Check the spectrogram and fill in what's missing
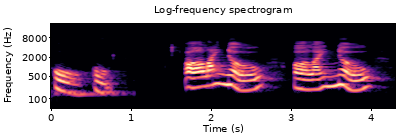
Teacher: o K não é pronunciado e ele tem uma pronúncia bem fechadinha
